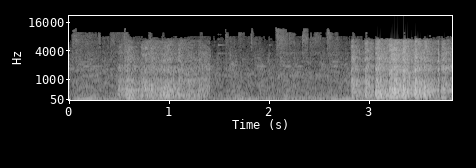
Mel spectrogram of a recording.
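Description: Gunfire from outside the house crackles in two dense, rapid bursts of sharp cracks, fairly loud, with a short lull between them and no voices.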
